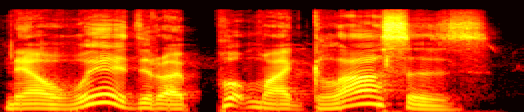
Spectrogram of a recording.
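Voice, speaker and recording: An absent-minded, friendly male character for a children's cartoon. The delivery is slow and unhurried, with very animated, swooping pitch. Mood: puzzled.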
